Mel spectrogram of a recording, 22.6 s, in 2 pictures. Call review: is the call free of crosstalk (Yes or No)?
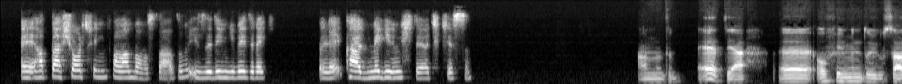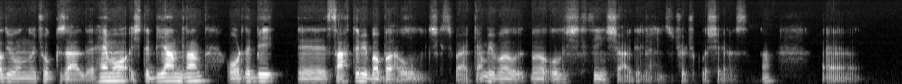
Yes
